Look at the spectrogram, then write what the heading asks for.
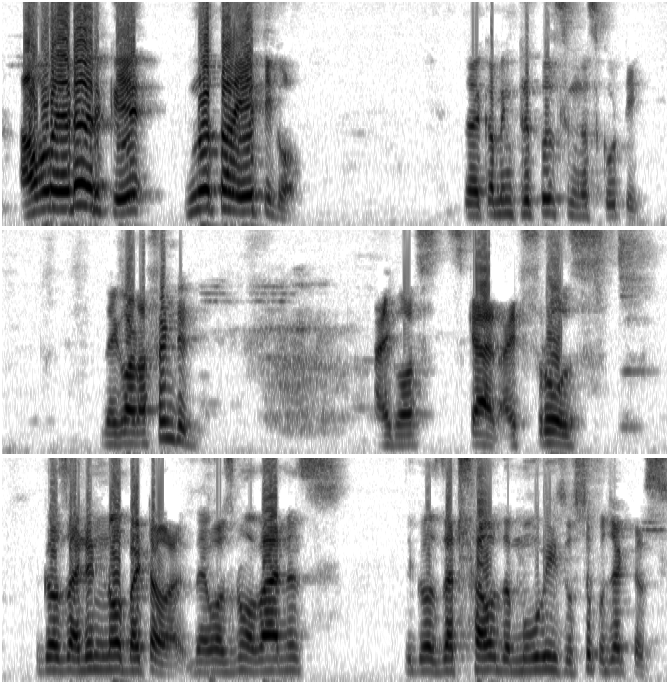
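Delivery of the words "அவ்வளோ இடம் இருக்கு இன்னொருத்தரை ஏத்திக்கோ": put-on Anglo-Indian accent over Tamil words. Retelling what a friend said after a scooter crash: imitating Anglo-Indian accent. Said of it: "in his Anglo-Indian accent".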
